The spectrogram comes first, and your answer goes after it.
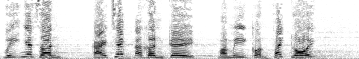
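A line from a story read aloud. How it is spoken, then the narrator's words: Booming laughter. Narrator (Vietnamese): Hoàng Thượng Chí cười oang oang vang dội cả căn phòng nói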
